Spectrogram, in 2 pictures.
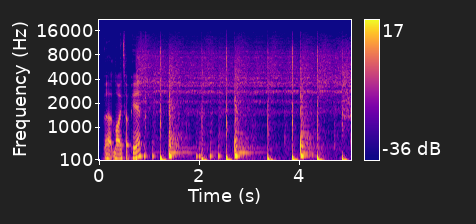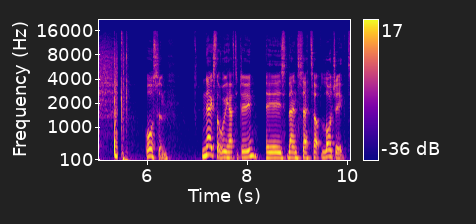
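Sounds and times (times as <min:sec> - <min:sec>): kick drum hits: 0:00.8 - 0:05.7
snare hits: 0:03.8 - 0:05.8.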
